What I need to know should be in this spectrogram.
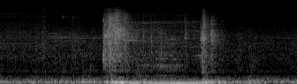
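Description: A heavy sliding door opens with a loud pneumatic hiss.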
